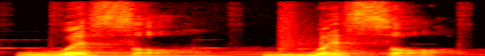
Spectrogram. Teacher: we have two syllables whistle and the stress is on the first syllable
